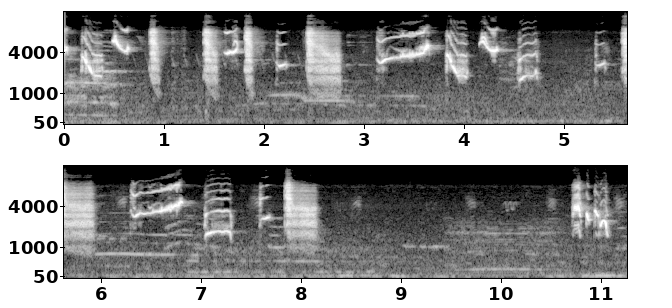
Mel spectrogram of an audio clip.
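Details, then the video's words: Long-tailed shrike in animated song mixing rasping squawks with sweeping whistled notes and chatter, falling silent for a few seconds before a final harsh burst. "BURUNG CENDET GACOR YANG BISU JADI BUKA SUARA DAN IKUT BUNYI"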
